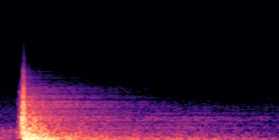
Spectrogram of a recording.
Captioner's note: body thuds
